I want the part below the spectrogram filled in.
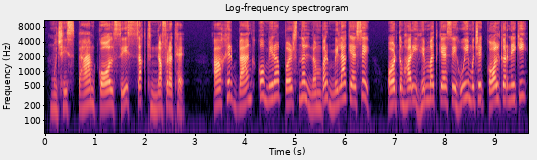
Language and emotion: Hindi, angry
